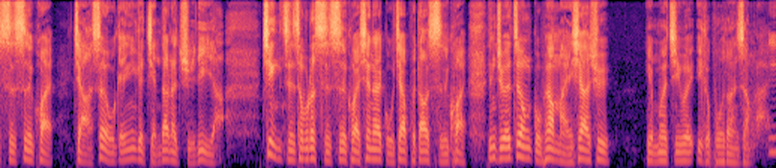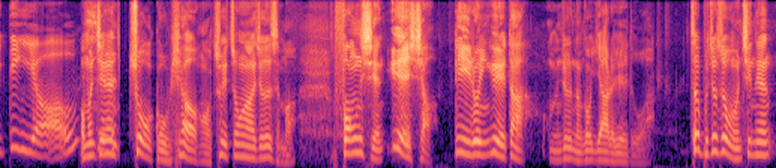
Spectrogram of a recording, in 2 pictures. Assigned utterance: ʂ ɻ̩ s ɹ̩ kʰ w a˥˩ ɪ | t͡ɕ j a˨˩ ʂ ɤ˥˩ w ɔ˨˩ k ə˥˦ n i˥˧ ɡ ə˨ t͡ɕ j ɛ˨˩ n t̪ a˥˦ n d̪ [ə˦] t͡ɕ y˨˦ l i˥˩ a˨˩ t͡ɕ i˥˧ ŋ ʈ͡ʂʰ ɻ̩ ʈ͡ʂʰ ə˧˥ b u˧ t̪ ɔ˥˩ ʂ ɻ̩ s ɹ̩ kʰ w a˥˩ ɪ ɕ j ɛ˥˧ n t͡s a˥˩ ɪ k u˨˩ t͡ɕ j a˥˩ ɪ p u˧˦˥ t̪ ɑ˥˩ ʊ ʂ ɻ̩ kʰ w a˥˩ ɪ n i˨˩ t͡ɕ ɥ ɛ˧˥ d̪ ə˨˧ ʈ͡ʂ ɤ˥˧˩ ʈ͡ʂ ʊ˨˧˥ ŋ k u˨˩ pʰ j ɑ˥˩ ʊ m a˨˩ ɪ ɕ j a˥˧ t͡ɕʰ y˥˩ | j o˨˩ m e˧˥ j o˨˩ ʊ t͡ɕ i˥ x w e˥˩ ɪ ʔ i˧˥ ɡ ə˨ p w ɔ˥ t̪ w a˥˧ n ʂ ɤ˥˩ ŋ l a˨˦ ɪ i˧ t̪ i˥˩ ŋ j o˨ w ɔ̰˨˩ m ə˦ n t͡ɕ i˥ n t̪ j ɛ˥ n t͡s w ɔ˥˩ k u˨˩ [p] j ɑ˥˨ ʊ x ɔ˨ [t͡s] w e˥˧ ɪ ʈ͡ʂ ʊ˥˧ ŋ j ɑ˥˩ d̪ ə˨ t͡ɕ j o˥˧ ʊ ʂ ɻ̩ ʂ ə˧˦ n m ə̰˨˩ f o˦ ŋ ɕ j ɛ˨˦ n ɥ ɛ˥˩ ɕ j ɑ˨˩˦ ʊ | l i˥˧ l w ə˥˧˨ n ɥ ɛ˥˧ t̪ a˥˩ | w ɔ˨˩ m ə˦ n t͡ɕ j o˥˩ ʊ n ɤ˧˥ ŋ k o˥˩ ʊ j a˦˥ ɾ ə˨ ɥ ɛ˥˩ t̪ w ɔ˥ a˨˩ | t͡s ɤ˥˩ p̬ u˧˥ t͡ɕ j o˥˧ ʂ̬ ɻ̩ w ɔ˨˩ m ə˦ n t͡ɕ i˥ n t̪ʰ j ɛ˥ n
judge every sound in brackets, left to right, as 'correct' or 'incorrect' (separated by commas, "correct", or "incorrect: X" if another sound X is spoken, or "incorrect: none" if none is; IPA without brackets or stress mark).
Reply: incorrect: ə˨, incorrect: pʰ, correct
